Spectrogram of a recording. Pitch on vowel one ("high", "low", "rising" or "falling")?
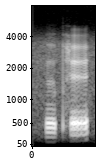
low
